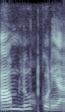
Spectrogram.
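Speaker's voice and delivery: ordinary delivery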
